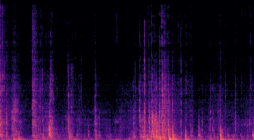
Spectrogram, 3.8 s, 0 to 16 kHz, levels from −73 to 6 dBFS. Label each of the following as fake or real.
fake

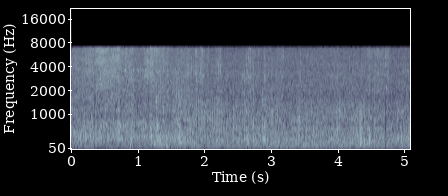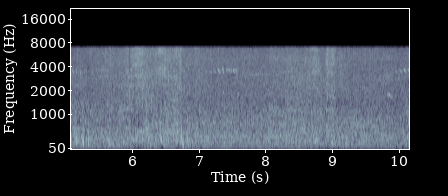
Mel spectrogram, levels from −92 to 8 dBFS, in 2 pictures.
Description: real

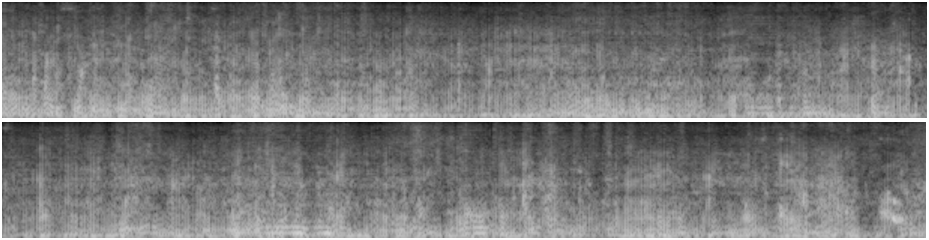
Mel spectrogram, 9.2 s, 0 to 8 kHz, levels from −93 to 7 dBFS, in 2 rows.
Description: fake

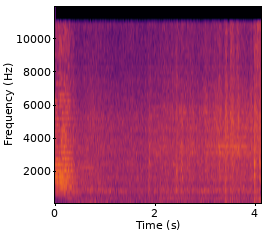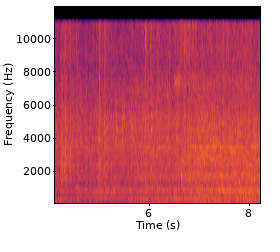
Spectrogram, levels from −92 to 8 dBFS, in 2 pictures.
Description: fake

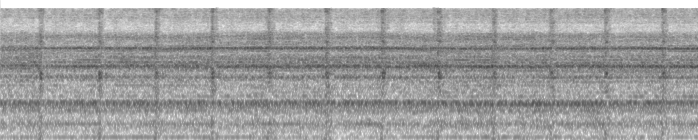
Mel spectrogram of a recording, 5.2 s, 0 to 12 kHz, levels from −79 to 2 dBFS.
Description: real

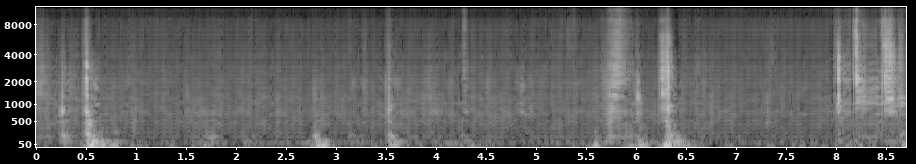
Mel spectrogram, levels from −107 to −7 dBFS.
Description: fake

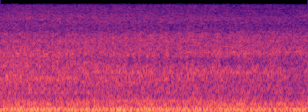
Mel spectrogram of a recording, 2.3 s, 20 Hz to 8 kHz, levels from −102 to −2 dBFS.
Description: fake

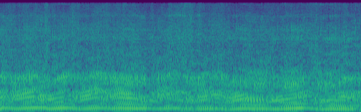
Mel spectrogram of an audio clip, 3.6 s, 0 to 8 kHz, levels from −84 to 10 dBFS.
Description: real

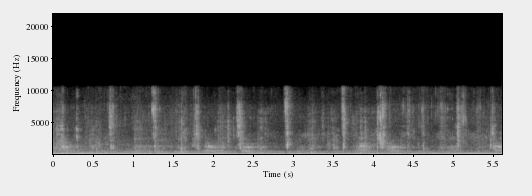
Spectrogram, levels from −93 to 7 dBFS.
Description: real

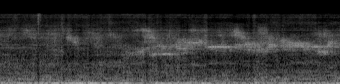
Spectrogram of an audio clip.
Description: fake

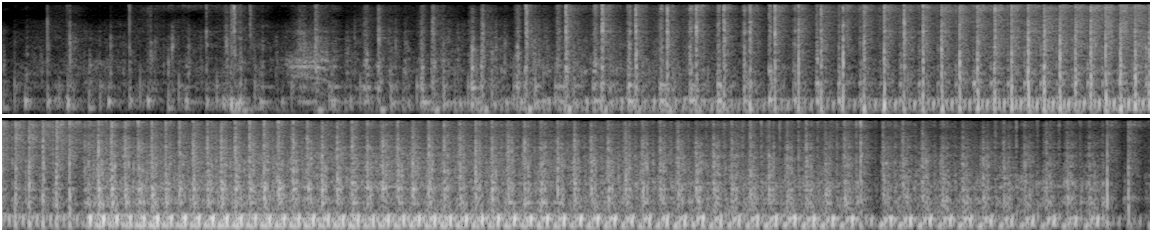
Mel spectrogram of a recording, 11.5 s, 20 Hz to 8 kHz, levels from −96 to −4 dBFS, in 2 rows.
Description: fake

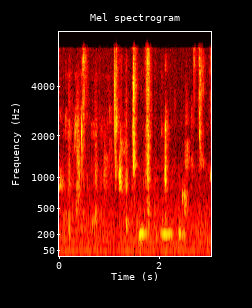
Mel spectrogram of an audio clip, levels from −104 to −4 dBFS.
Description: real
